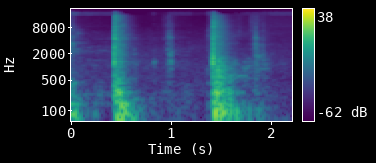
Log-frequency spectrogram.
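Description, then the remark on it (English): Fists thump down hard on a table twice, about a second apart, each heavy blow followed by a lighter knock, beating out a percussive rhythm during a speech. Loud and percussive, with no talking. “Throughout this whole speech, I've been thumping my fists on the table to create like a percussive beat.”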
